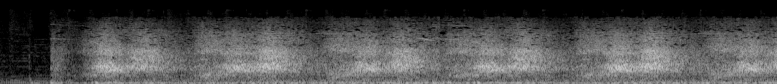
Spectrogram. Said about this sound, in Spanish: Eran los gritos de libertad de esa multitud.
